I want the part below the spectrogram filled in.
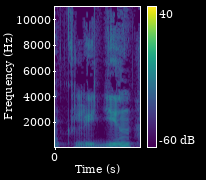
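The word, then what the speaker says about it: Каледин: Калидина, да, правильно так, делать ударение фамилии э, этого генерала и атамана Калидин, э, И то есть уже, так сказать, триумфальное шествие советской власти состоялось.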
